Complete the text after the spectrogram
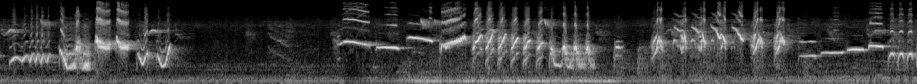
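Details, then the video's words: Bornean white-rumped shama, newly acquired, pours out a varied repertoire: rapid trills, looping whistles and clicking notes in bursts, a brief pause, then fast repeated staccato notes and rising whistled phrases. "Murai Borneo Ini Langsung Kasih Isian Pedas"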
